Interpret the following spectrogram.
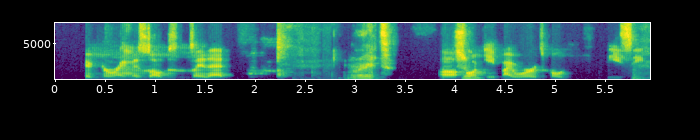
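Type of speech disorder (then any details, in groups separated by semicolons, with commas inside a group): Electrolarynx speech; laryngectomy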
